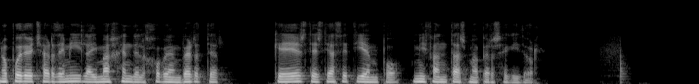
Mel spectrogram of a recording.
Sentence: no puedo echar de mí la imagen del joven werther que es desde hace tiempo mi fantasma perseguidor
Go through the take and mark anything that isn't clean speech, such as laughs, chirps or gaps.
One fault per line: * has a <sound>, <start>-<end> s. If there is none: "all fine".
* has a thud, 6.0-6.3 s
